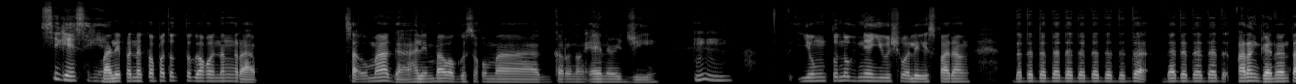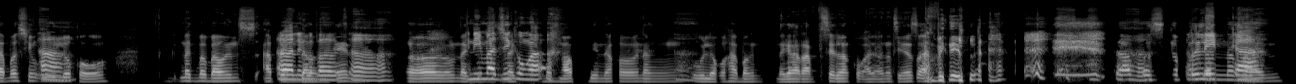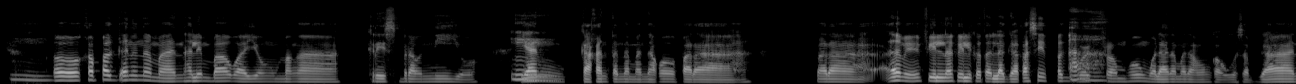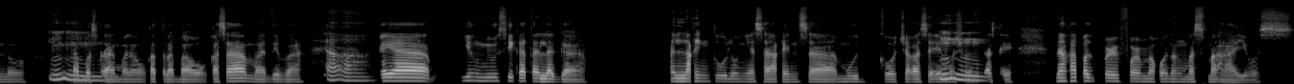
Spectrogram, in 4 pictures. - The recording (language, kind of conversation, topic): Filipino, unstructured, Paano nakaaapekto sa iyo ang musika sa araw-araw?
- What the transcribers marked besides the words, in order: singing: "da da da da da da da da da da da da"; laugh; laughing while speaking: "sinasabi nila"; laugh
